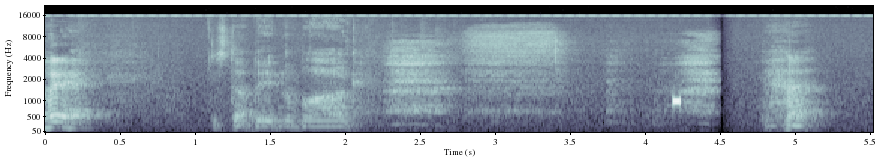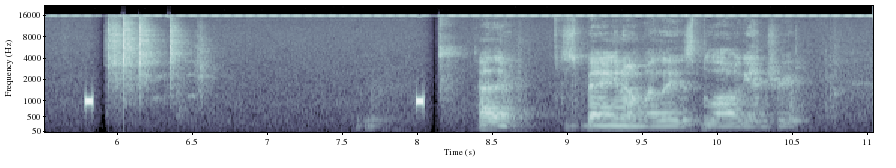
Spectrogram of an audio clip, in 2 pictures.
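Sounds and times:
breathy hissing: 0:02.2 - 0:04.6.

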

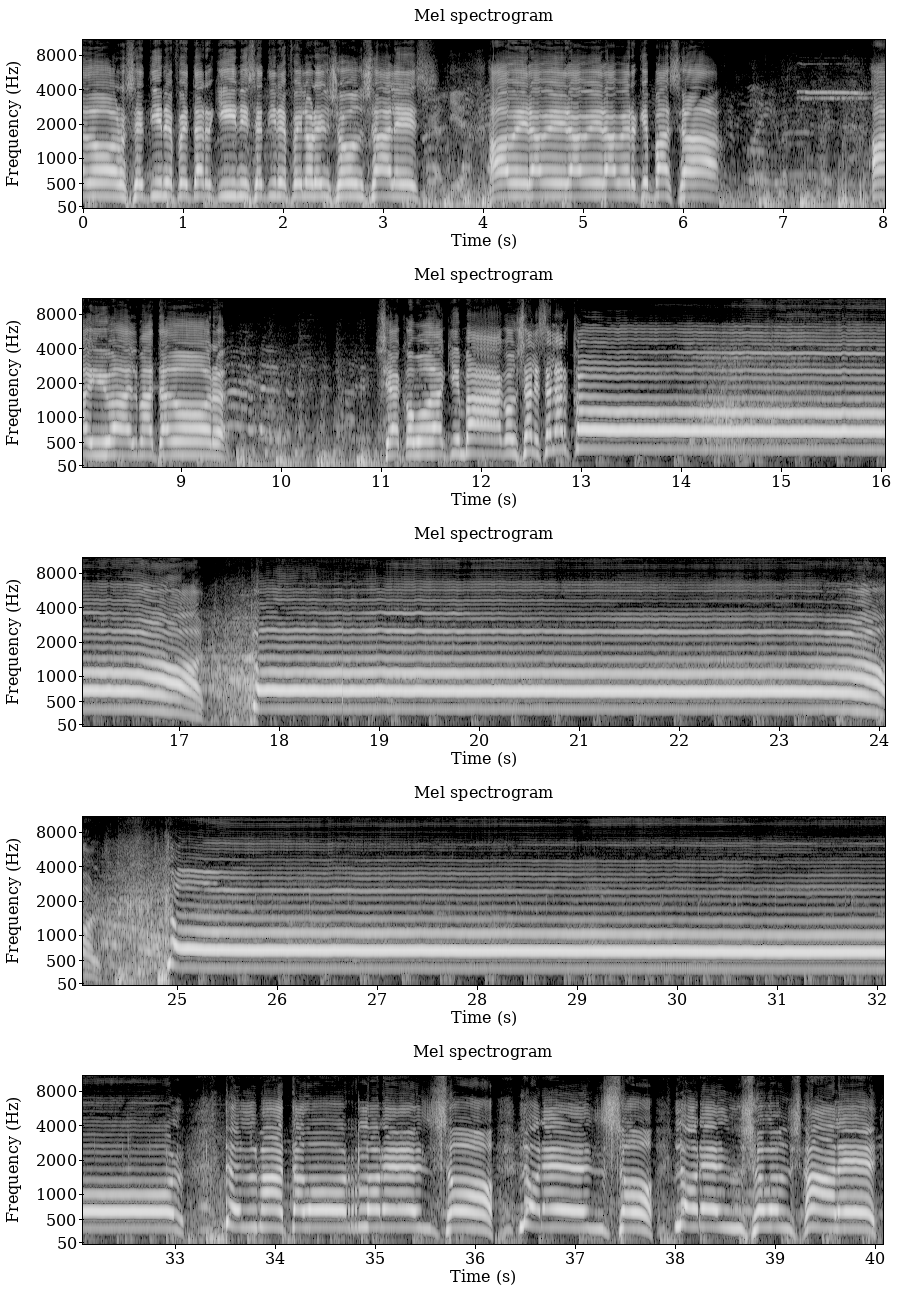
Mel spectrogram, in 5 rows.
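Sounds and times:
man shouting excitedly: 0:07.9 - 0:09.5, 0:11.0 - 0:24.2, 0:24.8 - 0:40.0.

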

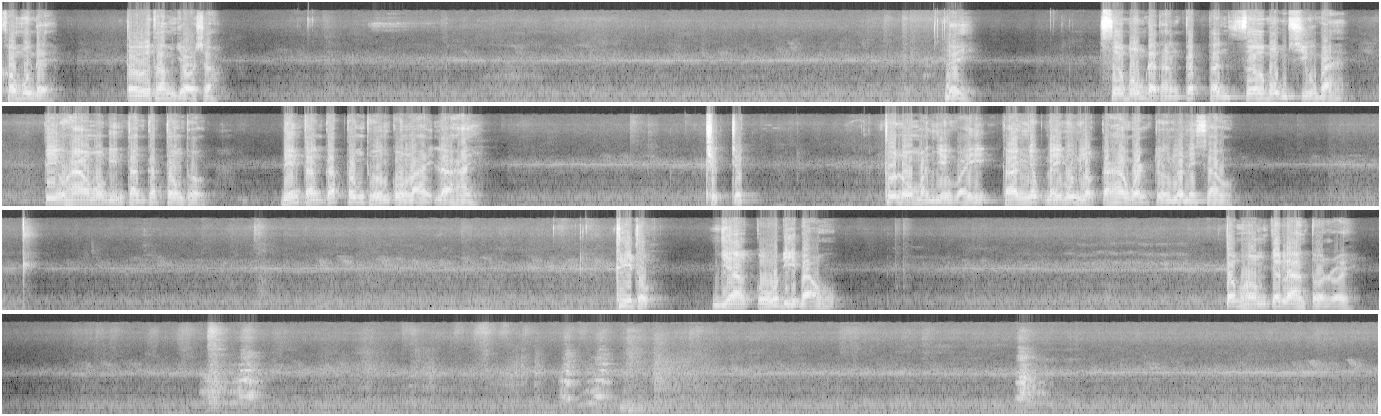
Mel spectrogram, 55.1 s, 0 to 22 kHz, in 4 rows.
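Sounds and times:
low engine-like drone: 0:00.0 - 0:55.0
thin high whine: 0:00.0 - 0:55.0
sharp click: 0:27.7 - 0:28.0.

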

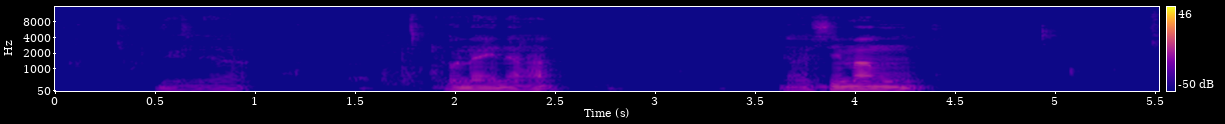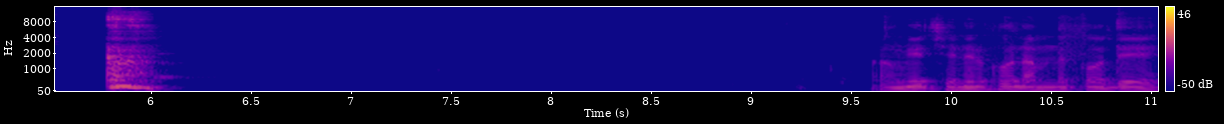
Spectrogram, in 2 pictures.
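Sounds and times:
man clearing his throat: 0:05.8 - 0:06.2.

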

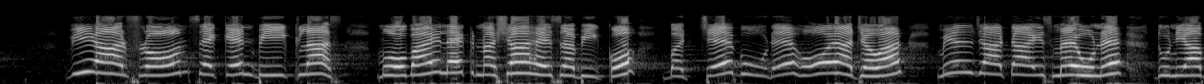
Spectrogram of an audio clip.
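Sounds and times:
child's sing-song voice: 0:00.7 - 0:12.0.

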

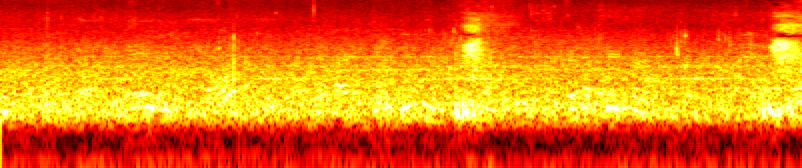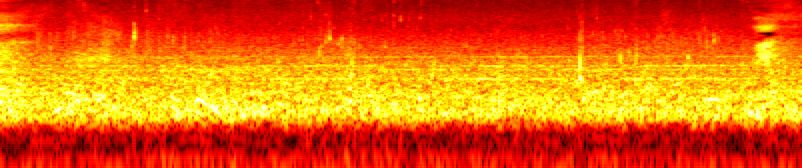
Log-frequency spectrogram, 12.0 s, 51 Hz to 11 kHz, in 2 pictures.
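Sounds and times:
river water splashing: 0:00.1 - 0:12.0.

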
